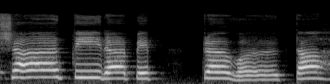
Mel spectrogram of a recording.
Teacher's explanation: तह पर क्या है विसर्ग है। जितनी भी सांस है हमारी सारी हमें बाहर छोड़नी है।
